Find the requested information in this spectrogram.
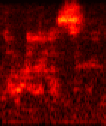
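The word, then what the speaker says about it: Norah: I think you said Noah. It's Nora.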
